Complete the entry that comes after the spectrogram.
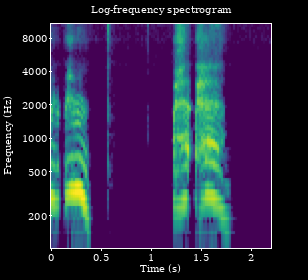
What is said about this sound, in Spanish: y ya no podía cantar y como que me carraspeaba la garganta y yo, ¿qué pasa?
